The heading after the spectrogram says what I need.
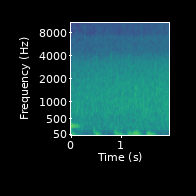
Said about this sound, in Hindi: पर यह क्या आधे रास्ते पहुंचकर लगा कि नाले में पानी बहुत आ गया है और नाला तो गहरा होता जा रहा है और इधर तेज बारिश भी शुरू हो गई थी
